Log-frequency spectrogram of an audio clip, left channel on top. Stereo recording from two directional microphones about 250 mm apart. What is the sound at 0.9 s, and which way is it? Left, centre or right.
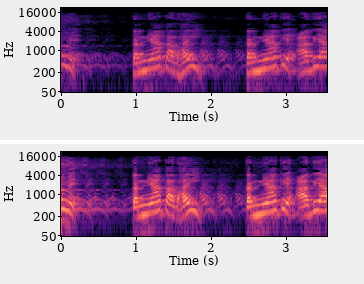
A woman's voice, right.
